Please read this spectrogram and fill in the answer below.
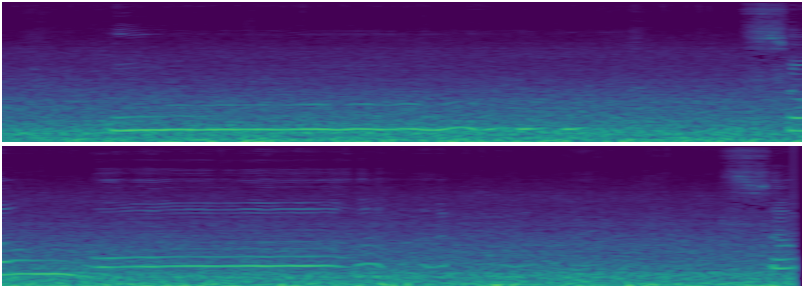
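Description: A man singing wordless, unaccompanied held notes: a long lower note in the first few seconds, then a higher one about four seconds in. Under the singing is the steady low rumble of road noise inside a moving car.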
